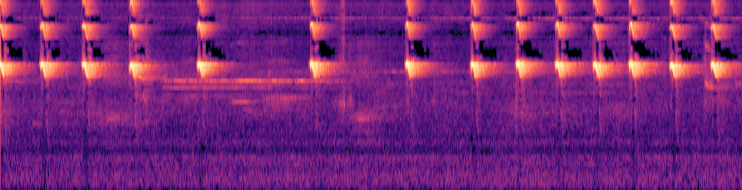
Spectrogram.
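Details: Morning squirrel call at Pozhichalur, a run of short, piercing high chips, some in quick pairs and others separated by brief pauses of a second or more, over quiet low background noise.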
